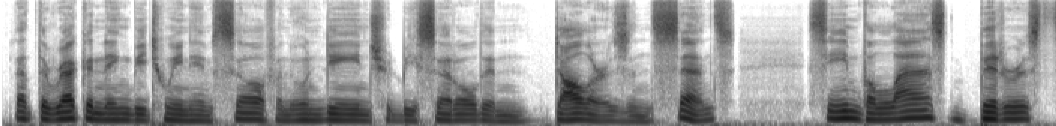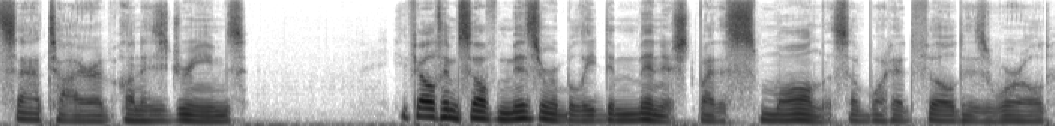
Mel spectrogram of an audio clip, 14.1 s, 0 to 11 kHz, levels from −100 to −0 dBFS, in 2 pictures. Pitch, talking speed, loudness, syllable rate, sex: 110 Hz, 155 wpm, -19 LUFS, 4.8 syllables/s, male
